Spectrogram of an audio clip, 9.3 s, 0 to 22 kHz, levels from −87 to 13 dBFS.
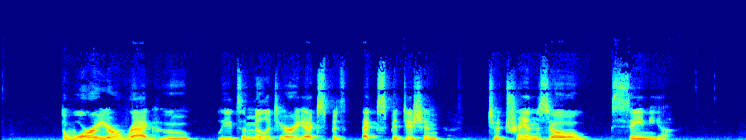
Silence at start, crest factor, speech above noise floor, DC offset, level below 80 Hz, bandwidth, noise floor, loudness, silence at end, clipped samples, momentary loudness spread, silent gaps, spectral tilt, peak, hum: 0.8 s; 18 dB; 42 dB; under 0.1%; -56 dBFS; 13 kHz; -59 dBFS; -18 LUFS; 0.95 s; under 0.1%; 14 LU; none; -5 dB/octave; -2 dBFS; none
